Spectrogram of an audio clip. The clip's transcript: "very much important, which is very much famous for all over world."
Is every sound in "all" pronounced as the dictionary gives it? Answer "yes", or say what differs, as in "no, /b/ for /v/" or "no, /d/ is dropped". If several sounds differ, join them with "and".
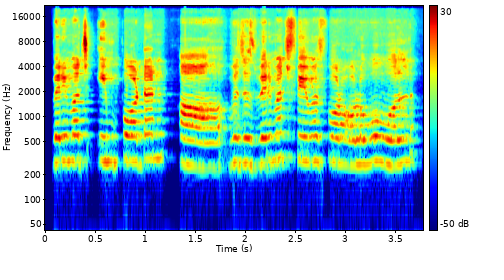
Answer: yes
